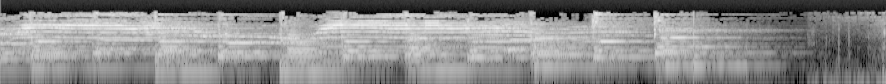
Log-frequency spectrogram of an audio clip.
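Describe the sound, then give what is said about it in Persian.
A domestic cat meows repeatedly in a steady series of loud, tonal calls, with no talking, before the sound trails off at the end. “بر همین اساس تا اینجای کار دانشمندان میگویند این میو میوهای معروف گربه ها بیشتر برای ارتباط گربه های اهلی با دوستان دوپایشان استفاده می شود.”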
